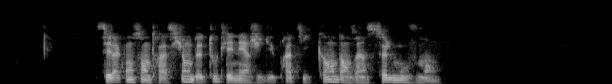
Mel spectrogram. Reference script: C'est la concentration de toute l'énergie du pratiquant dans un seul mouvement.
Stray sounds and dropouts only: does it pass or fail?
pass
